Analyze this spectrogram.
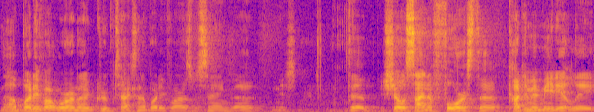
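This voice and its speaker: A man with an ordinary speaking voice talks at a fairly quick pace with fairly even intonation. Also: medium pitch for a man. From New Jersey. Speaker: sports fan guest. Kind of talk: casual chat.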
